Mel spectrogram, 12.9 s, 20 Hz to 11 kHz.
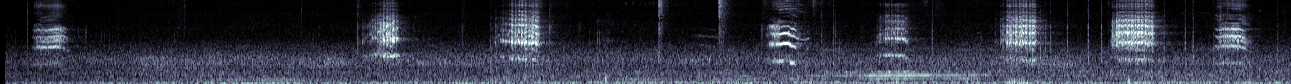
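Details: Wild cockatoos at Caversham Wildlife Park, Australia, on 2017-09-07, feeding on eucalyptus seeds, give harsh, raspy screeches in short bursts, about one a second at an uneven pace, over a steady low hum; cockatoo.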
